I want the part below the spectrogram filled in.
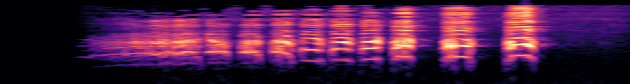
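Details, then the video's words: Hen call intended as a trapping lure: a hoarse, buzzy opening swells into about eight sharp, nasal notes. The notes grow louder and more spaced toward the end, then stop abruptly. "suab poj qaib seev zoo cuab"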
